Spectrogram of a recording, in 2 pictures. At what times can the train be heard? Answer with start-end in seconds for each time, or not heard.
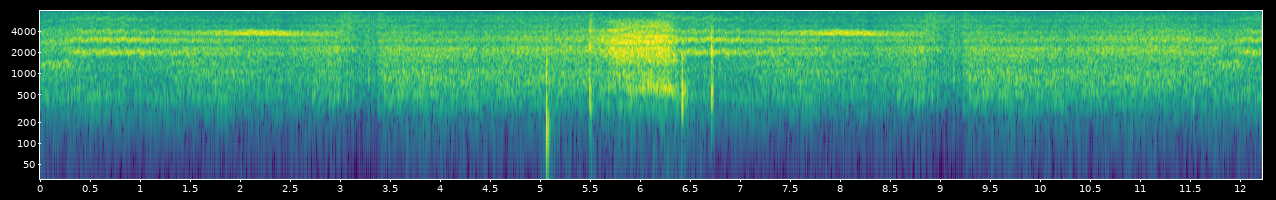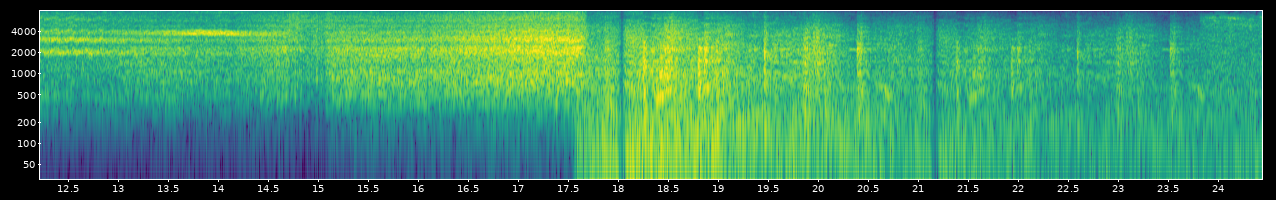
0.0-24.4.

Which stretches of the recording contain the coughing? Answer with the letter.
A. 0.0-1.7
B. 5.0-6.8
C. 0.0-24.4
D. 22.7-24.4
B.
